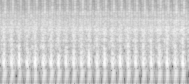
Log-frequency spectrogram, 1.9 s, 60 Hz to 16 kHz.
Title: Honda xr600r ticking noise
